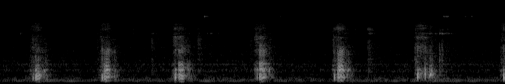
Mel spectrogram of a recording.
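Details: Pet Bengal cat with a cold coughing indoors: a run of seven short, harsh, hacking coughs, each clipped and breathy, repeating about every 0.7 seconds against a quiet room hum.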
